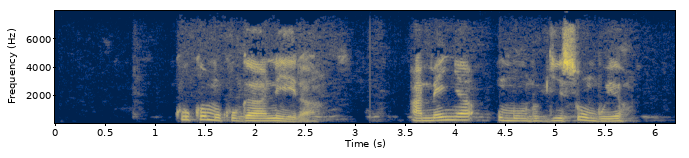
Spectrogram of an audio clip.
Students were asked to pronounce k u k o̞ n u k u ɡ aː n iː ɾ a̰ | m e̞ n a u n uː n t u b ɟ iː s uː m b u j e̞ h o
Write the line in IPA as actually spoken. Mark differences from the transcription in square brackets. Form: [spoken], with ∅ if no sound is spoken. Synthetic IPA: k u k o̞ [m] u k u ɡ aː n iː ɾ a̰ | m e̞ [ɲ] a u [m] uː n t u b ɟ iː s uː m b u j e̞ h o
